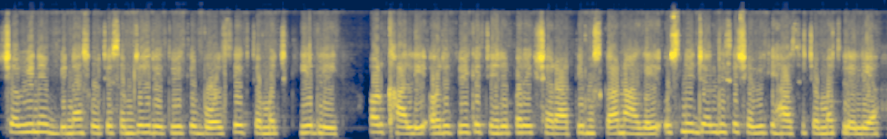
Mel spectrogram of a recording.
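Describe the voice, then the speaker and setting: A woman narrating a dramatic family story in a calm, even storytelling read. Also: medium pitch, normal speed, rough recording.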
